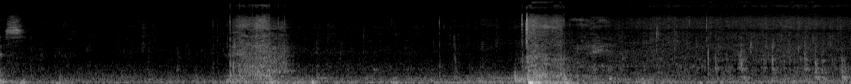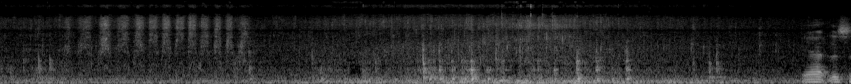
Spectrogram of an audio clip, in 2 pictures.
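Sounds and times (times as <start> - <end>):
rubbing scrapes: 2.2 - 3.2, 9.0 - 11.1
heavy rain: 5.9 - 17.0.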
